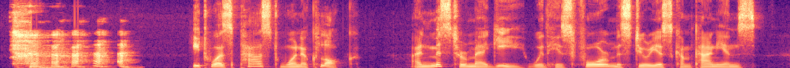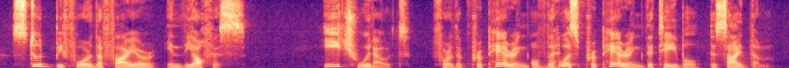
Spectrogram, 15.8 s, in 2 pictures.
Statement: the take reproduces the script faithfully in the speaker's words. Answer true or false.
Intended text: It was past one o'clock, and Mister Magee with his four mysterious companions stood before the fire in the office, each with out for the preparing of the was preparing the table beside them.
true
